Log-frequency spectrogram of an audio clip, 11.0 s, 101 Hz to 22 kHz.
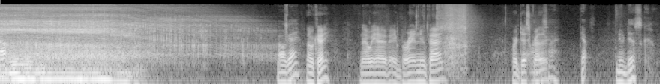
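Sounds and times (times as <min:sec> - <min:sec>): polisher motor hum: 0:00.0 - 0:04.6.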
